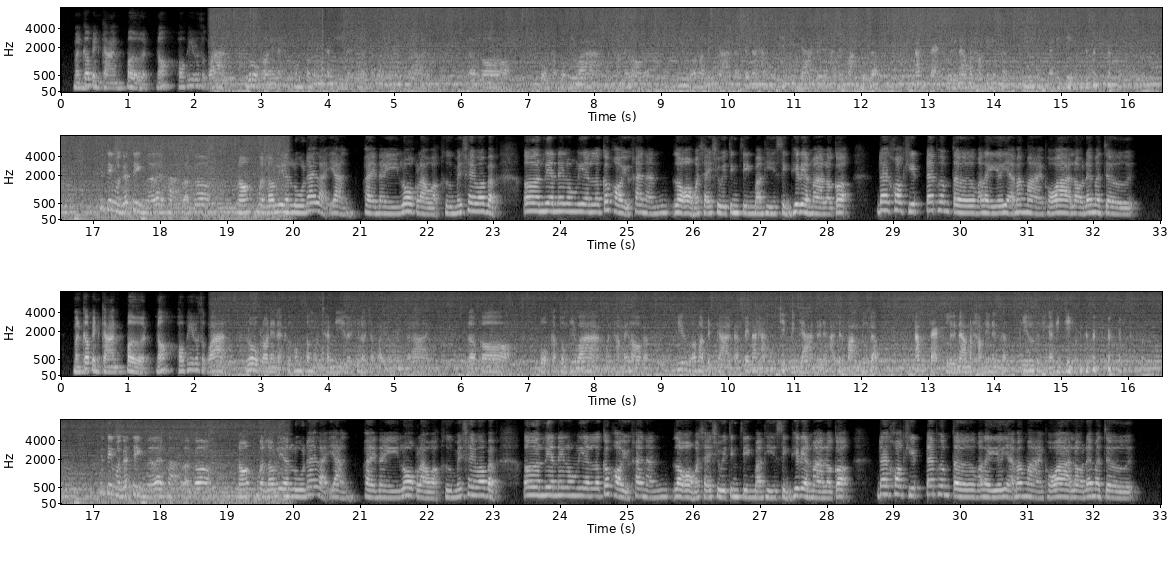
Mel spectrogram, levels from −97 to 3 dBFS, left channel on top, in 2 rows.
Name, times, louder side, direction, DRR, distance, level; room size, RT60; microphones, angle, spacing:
voice 1, 0.2-5.6 6.1-8.9 9.2-12.4 12.8-16.0, right 4 dB, 80° right, 0.4 m, -30 dB
sound 1, 2.2-20.0, left 1 dB, 75° left, 0.8 m, -31 dB
sound 2, 10.7-11.8 12.1-12.3 12.7-12.8 13.3-14.3 14.7-18.7, right 2 dB, 35° right, 0.7 m, -38 dB
voice 2, 17.1-18.8 19.2-28.3 28.8-32.6, equal, 10° left, 0.3 m, -27 dB
3.5 x 2.1 x 3.6 m
head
